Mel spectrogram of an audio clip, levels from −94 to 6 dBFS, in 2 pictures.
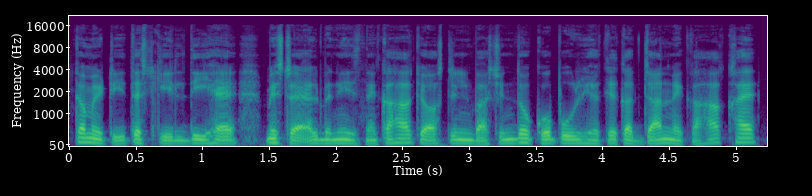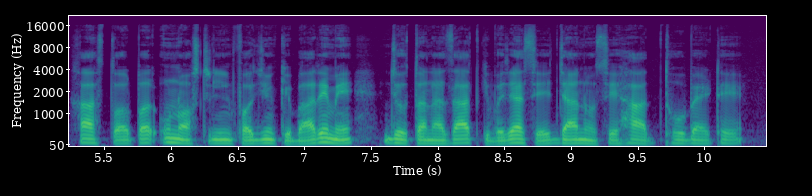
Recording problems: none

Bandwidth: 16.5 kHz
